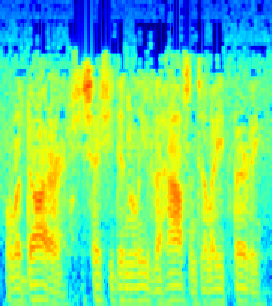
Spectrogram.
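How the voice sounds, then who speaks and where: A man playing a stoic, methodical police detective, narrating in a clipped, deadpan 1950s radio drama style. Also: deep voice, quick pace, very noisy, lightly acted. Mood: sober, businesslike. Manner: deadpan, matter-of-fact. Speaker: narrator and lead actor. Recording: muffled vintage radio recording.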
